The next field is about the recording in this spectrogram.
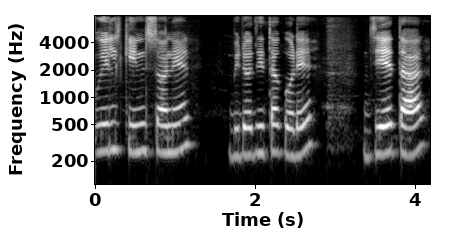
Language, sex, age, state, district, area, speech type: Bengali, female, 18-30, West Bengal, Dakshin Dinajpur, urban, read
